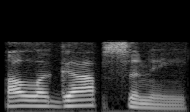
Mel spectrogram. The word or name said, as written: oligopsony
